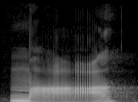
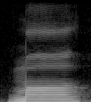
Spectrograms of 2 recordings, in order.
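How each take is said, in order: First: The pitch dips down then rises. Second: The pitch stays level throughout. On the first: It means horse. "a tone that goes down and back up" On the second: It means mother. "with a flat tone"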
